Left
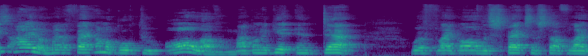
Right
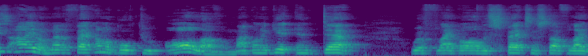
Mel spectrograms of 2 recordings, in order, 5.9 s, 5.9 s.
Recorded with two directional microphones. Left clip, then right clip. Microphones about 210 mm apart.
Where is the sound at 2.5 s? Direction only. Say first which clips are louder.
Right 2 dB; 20° right (ahead or behind).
